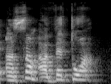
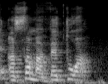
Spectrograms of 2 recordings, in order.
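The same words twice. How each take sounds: The two takes are said the same way.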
